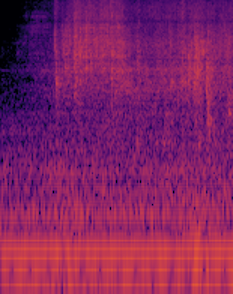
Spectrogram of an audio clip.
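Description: Tap water running into a sink while hands are washed in a kitchen, a soft steady splash that starts after a moment and continues faintly throughout.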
